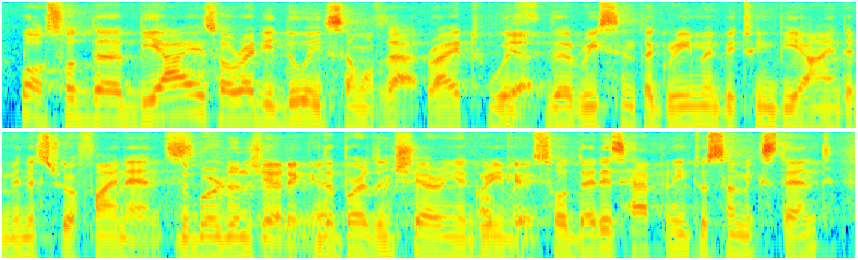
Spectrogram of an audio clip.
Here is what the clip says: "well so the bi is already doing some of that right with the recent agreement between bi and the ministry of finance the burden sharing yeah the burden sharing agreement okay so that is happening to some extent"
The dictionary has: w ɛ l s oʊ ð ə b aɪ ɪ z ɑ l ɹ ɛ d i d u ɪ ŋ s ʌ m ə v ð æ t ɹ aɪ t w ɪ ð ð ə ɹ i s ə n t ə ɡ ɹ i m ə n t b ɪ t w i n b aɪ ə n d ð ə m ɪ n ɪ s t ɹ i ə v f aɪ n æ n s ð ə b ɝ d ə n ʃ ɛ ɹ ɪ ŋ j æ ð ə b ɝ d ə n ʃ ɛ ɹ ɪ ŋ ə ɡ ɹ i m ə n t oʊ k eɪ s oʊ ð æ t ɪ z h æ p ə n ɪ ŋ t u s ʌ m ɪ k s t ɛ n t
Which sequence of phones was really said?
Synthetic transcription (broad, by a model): w ɛ l s oʊ ð ə b aɪ ɪ z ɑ l ɹ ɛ d i d u ɪ ŋ s ʌ m ə v ð æ t ɹ aɪ t w ɪ ð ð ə ɹ i s ə n t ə ɡ ɹ i m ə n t b ɪ t w i n b aɪ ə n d ð ə m ɪ n ɪ s t ɹ i ə v f aɪ n æ n s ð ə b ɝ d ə n ʃ ɛ ɹ ɪ ŋ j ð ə b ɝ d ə n ʃ ɛ ɹ ɪ ŋ ə ɡ ɹ i m ə n t s oʊ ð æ t ɪ z h æ p ə n ɪ ŋ t u s ʌ m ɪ k s t ɛ n t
